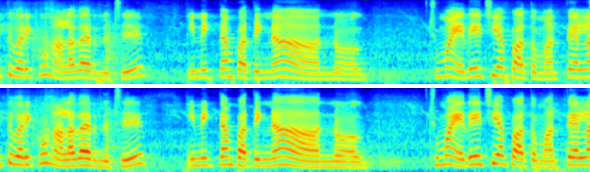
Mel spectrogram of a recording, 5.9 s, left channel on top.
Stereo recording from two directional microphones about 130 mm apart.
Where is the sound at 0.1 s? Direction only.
25° right (ahead or behind).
